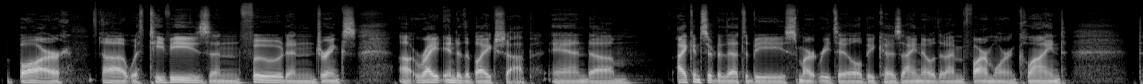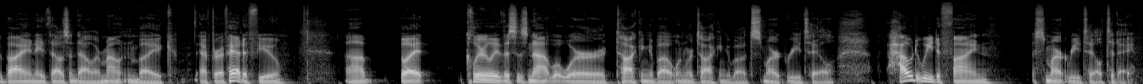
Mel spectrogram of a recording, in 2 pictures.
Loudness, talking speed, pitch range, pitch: -20 LUFS, 170 wpm, 75-85 Hz, 80 Hz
